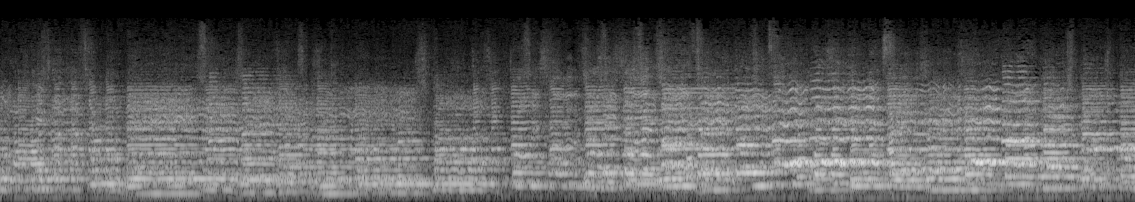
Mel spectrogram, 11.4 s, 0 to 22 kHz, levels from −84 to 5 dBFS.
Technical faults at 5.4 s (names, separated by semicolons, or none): none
